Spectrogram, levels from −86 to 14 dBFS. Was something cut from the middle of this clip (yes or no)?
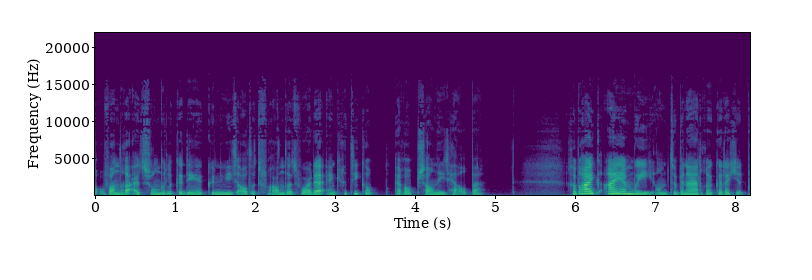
no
